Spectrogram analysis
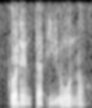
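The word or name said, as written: cuarenta y uno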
